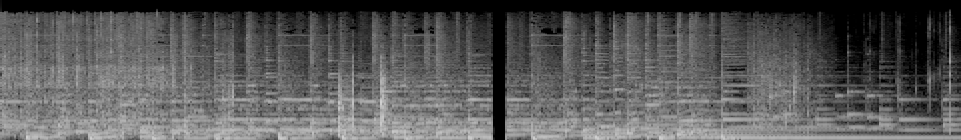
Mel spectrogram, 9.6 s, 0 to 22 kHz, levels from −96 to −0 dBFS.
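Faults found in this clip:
Gap in the audio, 4.90 to 5.06 s, about 160 ms of silence. Sound picks up later in its timeline, as if it had kept playing underneath. Likely a Bluetooth dropout on the headphone link: packets arrived too late and were discarded, consistent with roughly six lost frames. Worth checking the wireless path first.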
